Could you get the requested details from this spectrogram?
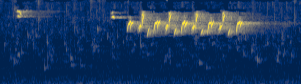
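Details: European goldfinch of the Wedani type singing a Toughza-style training song over murmuring river water: a thin high whistle, then a fast, dense run of bright chirping notes rattling on for over a second, with a soft low water rush beneath.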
